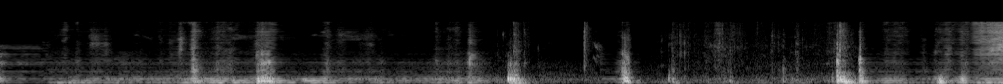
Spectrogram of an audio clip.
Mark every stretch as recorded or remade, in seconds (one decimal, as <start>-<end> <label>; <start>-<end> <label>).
0.0-4.9 remade; 4.9-6.0 recorded; 6.0-6.4 remade; 6.4-8.6 recorded; 8.6-10.0 remade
